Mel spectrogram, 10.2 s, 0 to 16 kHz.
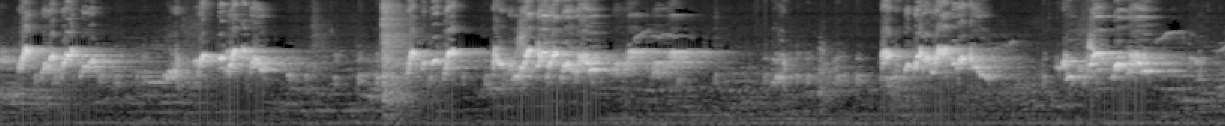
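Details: Red-whiskered bulbul song of the type called "rét 4": a series of loud, rich whistled phrases, each about a second long with a rolling up-and-down pattern, repeated at roughly two-second intervals, with a brief sharp click between them.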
